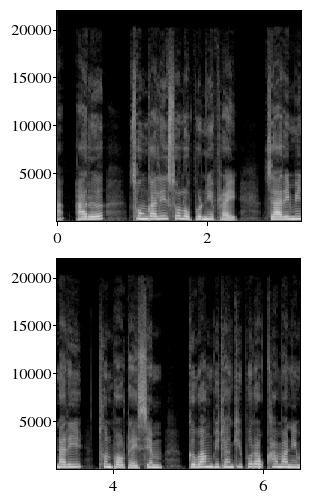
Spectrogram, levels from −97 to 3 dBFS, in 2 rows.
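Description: At 3.28 s, just before "थुनफावथाइसिम गोबां", and again at 5.94 s, compressed frames get skipped. The speech jumps ahead roughly 70 ms, which fits about two lost 32 ms frames.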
